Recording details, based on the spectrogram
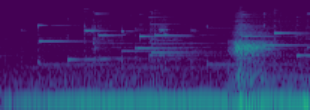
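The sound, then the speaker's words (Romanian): A music box clock plays a slow, delicate melody of bright plucked notes that ring and fade, fairly quiet, with a soft breathy sigh near the end. “Da, e un ceas boata misic.”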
